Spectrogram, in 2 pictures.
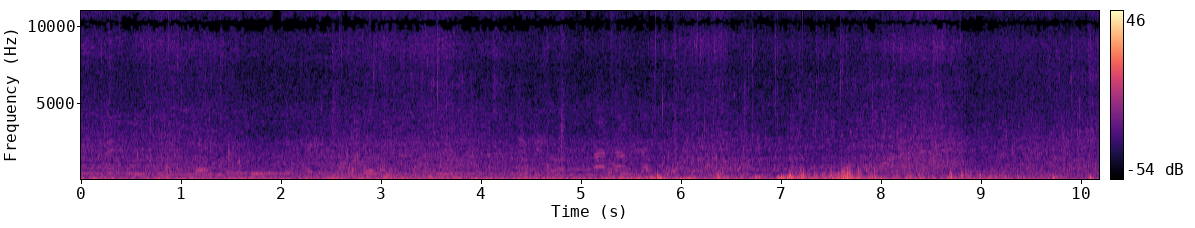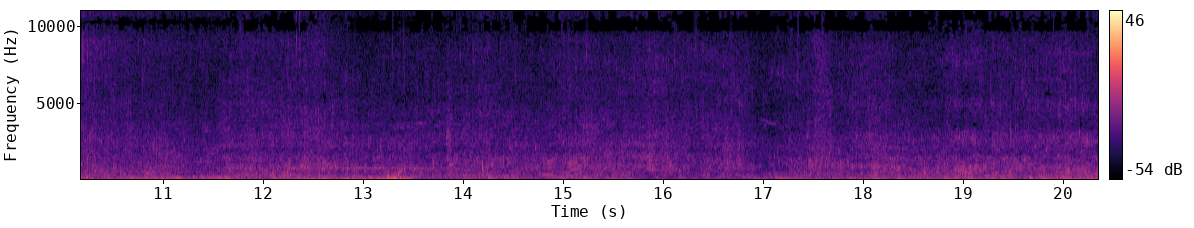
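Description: Small waves lap gently on a sandy shore.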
